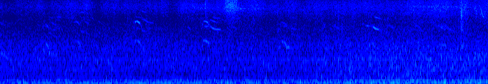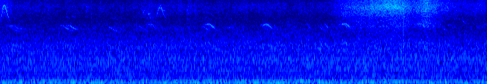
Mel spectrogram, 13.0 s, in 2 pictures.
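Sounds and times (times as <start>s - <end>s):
low rumble of outdoor noise: 0.0s - 13.0s.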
